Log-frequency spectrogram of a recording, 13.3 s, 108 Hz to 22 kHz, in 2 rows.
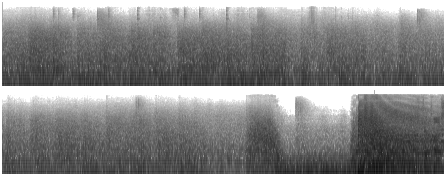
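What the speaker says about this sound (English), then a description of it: "Fight back by creating explosions." Explosions roar in the video game Alone in the Dark (2008), a sustained dense rumbling blast noise, a brief dip, then a louder sharp burst near the end.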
